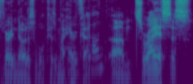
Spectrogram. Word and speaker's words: psoriasis: noticeable because my haircut psoriasis spelt with a pee like pterodactyl but that psoriasis has been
